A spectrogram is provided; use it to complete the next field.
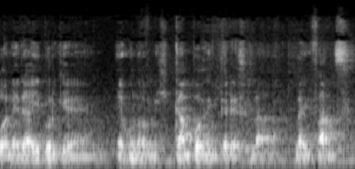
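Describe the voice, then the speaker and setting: A man speaks with a Chilean accent. There is audible room echo. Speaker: visual artist and comic illustrator. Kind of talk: interview.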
